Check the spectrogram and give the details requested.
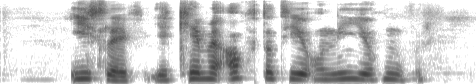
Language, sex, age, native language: Icelandic, male, 18-19, Icelandic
